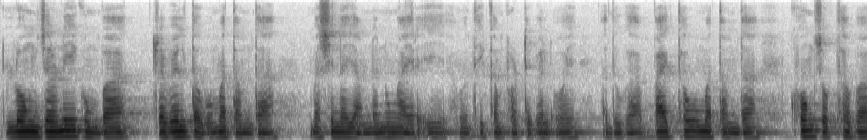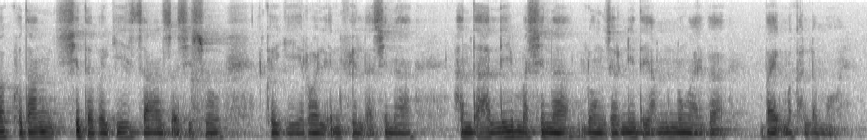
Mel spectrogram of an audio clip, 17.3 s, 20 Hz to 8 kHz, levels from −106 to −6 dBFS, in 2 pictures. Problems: constant background noise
